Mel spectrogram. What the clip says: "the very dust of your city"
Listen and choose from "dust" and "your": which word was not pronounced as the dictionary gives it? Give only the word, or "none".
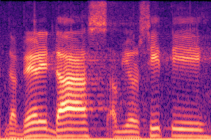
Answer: dust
